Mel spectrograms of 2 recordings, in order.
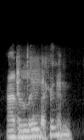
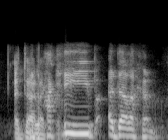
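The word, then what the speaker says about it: Adelakun: I pronounce it Adelaken, but I'm sure it's Adelaken. – Adelaken. – Hakeem Adelaken. – Yes.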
